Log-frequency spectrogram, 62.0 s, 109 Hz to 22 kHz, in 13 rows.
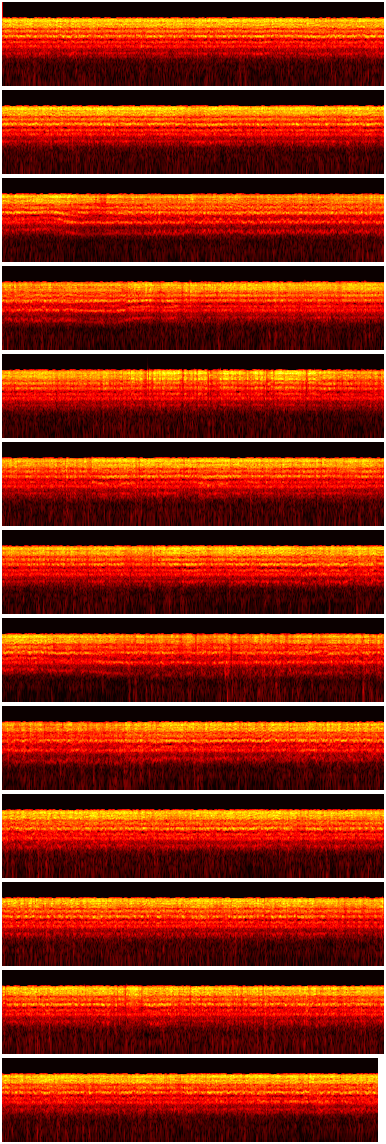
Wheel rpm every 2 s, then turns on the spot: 230, 230, 230, 230, 230, 190, 160, 160, 210, 230, 240, 230, 230, 230, 230, 230, 230, 190, 160, 160, 200, 210, 220, 230, 210, 220, 230, 230, 220, 220, 220.
none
